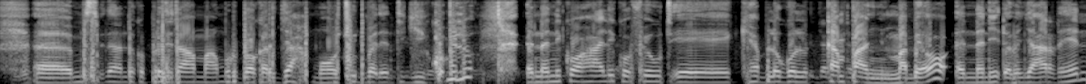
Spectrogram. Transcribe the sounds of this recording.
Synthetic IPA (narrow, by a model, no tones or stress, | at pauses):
misɓiɗɛnandɛkɔpɾesidãmamudbɔkaɾd͡ʒahmɔt͡ʃuːdimaɗɛntiɡikoɓilɔɛnːanikɔhalikɔfewtiɛkʰɛblɔɡɔlkampaɲmaɓɛɔɛnːaniɗɔɓɛɲd͡ʒaɾadahɛn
